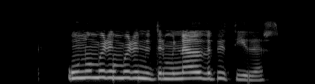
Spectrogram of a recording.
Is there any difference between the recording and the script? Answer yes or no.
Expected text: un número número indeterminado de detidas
no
